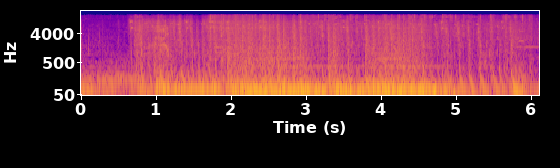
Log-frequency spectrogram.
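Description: A loud icy blast rumbles and roars.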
